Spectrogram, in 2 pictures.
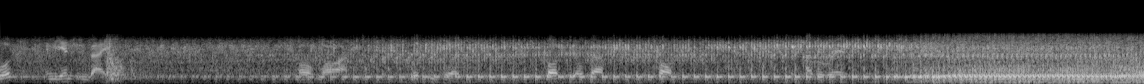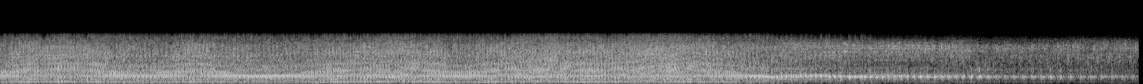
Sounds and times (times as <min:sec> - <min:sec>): Vehicle: 0:00.0 - 0:22.8
Accelerating, revving, vroom: 0:09.1 - 0:19.3.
